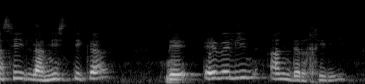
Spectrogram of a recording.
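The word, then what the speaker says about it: Underhill: la mística de Evelyn anderhill se escribe Evelyn como evelina y ander Hill debajo de una colina en inglés no Under Gil con h es un libro extraordinario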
